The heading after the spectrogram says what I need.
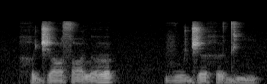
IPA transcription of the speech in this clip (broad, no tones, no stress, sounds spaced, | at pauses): h ʌ d͡ʒ ʌː sˤ ʌː l ʌ | v uː d͡ʒ ɜ h ɜ d i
